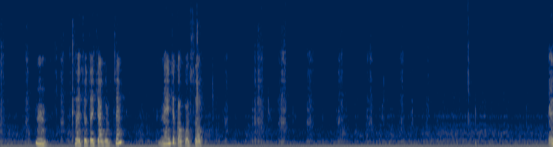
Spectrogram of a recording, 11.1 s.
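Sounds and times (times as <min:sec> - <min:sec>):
chewing crisp cucumber: 0:00.0 - 0:01.5, 0:04.0 - 0:08.7.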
